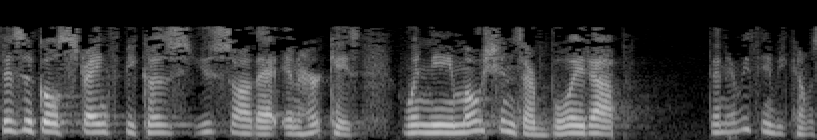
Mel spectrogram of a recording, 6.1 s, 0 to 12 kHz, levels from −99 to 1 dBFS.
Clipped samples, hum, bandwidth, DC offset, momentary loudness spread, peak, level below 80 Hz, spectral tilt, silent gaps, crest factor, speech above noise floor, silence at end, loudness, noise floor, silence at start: under 0.1%; none; 6.4 kHz; under 0.1%; 12 LU; -12 dBFS; -76 dBFS; -6.5 dB/octave; none; 20 dB; 43 dB; 0 s; -32 LUFS; -74 dBFS; 0 s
